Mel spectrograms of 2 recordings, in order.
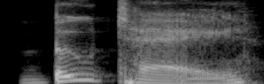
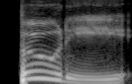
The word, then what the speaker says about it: Booty: players last names right so bootay is how we have been pronouncing it for a long time all right the truth is booty is how you pronounce it okay according to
